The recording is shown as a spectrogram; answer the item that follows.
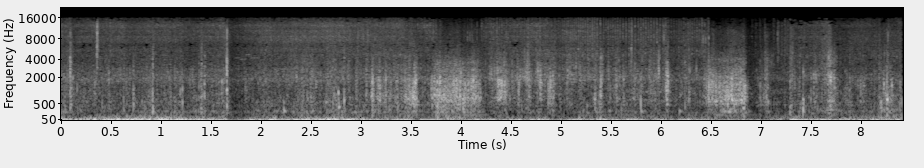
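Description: Scott Spark RC 900 WC cross-country mountain bike coasting down rough, rocky singletrack: tyres crunching over loose gravel and rock, with many sharp knocks and rattles from the bike over the bumps, and a low rumble of wind on the microphone.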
